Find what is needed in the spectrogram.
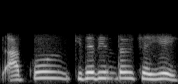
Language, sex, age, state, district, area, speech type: Hindi, female, 18-30, Uttar Pradesh, Ghazipur, rural, conversation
